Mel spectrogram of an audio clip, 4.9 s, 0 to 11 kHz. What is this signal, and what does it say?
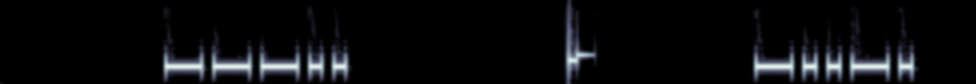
Morse code, heard as a keyed tone, about 20 wpm, 700 Hz. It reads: 8 /
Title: Single Character (Letter:Number:Punctuation:Prosign) 20wpm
